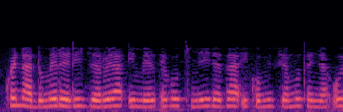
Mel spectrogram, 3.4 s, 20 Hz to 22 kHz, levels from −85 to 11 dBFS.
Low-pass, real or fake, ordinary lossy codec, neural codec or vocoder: 14.4 kHz; real; AAC, 16 kbps; none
